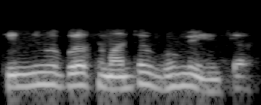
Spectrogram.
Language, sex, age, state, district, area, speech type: Urdu, male, 18-30, Bihar, Purnia, rural, conversation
